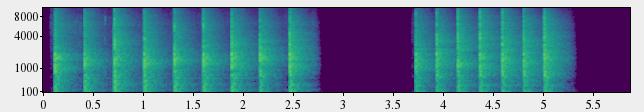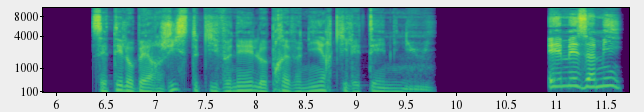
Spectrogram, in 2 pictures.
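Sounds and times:
loud knocking on a bedroom door: 0.1s - 2.8s, 3.7s - 5.4s
speech: 6.4s - 9.9s, 10.9s - 11.7s.

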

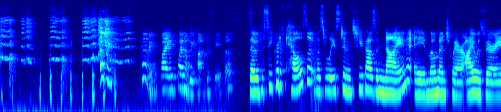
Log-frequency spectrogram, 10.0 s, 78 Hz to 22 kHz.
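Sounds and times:
dog squeaking a squeaky toy: 0.0s - 2.8s
speech: 3.2s - 10.0s.

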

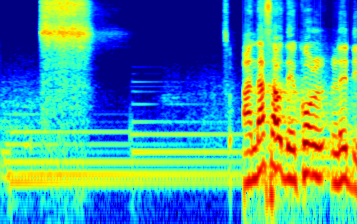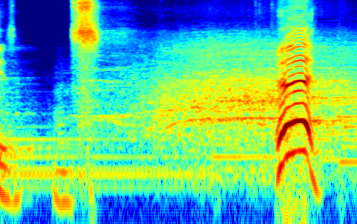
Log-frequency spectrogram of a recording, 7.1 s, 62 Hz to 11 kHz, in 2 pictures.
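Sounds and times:
person imitating a snake's hiss: 0.4s - 1.0s
speech: 2.3s - 4.5s, 6.3s - 6.9s.

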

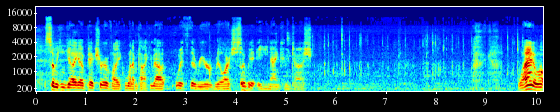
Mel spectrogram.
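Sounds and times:
speech: 0.2s - 5.6s, 9.6s - 10.1s
typing on a computer keyboard: 5.4s - 9.8s.

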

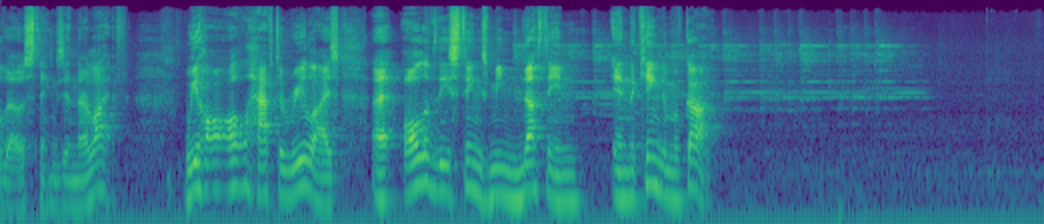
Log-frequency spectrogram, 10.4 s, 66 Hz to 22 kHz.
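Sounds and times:
speech: 0.0s - 7.3s
low steady hum: 0.0s - 10.4s
phone ringtone for an incoming call: 5.2s - 9.6s.

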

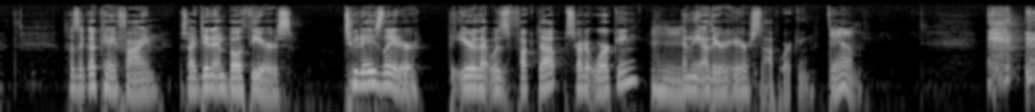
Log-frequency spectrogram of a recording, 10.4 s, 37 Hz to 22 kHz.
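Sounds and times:
speech: 0.7s - 8.7s, 9.8s - 10.3s
person coughing: 9.8s - 10.3s.

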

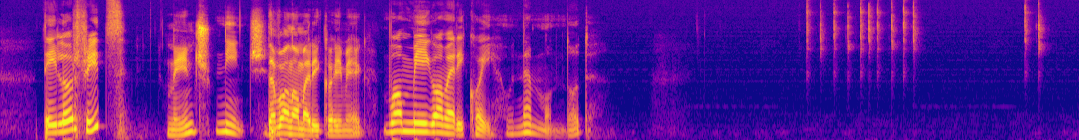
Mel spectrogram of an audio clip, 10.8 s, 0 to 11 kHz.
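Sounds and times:
speech: 0.4s - 6.0s
pen being clicked or fiddled with: 8.0s - 9.2s, 10.2s - 10.5s.

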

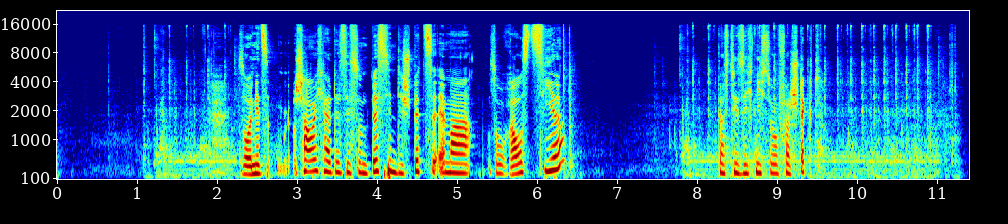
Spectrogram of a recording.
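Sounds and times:
sewing machine stitching a zigzag seam: 1.0s - 2.4s, 7.5s - 11.3s
speech: 2.3s - 6.5s, 8.3s - 9.6s.

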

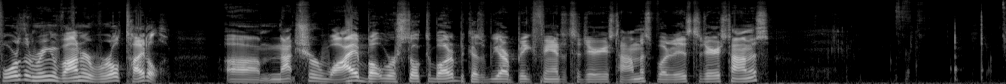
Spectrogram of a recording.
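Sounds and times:
speech: 0.0s - 7.8s
person sipping water: 7.7s - 10.0s
soft wet mouth clicks: 8.0s - 10.0s.

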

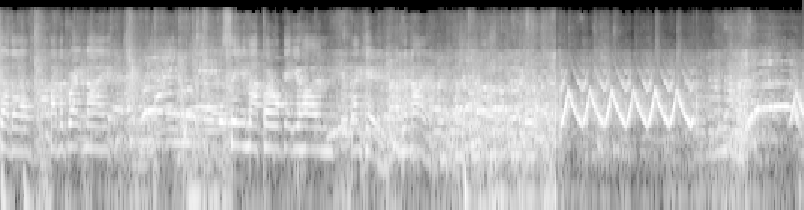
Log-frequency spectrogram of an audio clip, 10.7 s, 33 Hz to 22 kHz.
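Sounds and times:
speech: 0.0s - 7.6s
murmur of crowd chatter: 0.0s - 10.7s
laughter: 4.2s - 10.7s
siren wailing: 7.4s - 9.4s, 10.3s - 10.7s.

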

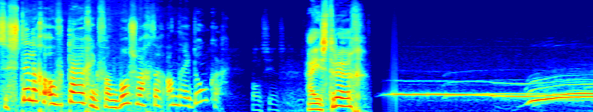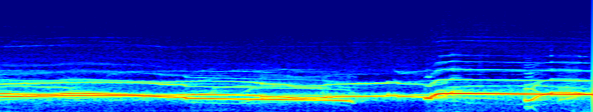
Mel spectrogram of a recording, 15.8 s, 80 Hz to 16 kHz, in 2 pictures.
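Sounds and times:
speech: 0.0s - 4.9s
several wolves howling together: 5.2s - 15.8s.

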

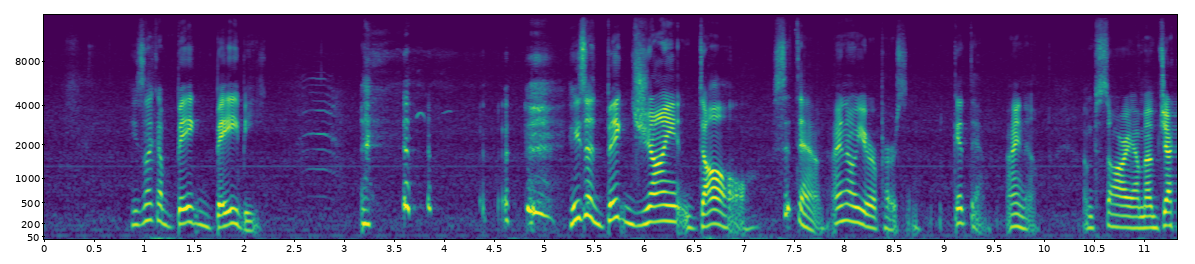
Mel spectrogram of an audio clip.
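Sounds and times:
speech: 0.9s - 2.3s, 3.2s - 3.8s, 4.6s - 11.3s
cat meowing: 2.6s - 3.0s.

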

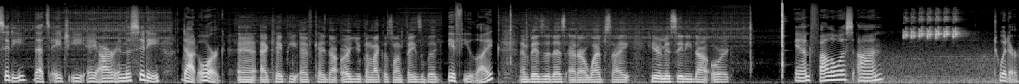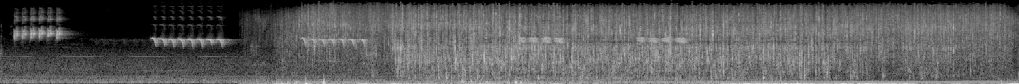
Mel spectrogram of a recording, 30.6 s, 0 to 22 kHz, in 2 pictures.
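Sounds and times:
water from a hose watering a sycamore tree's roots: 0.0s - 11.0s, 18.9s - 30.5s
speech: 0.0s - 11.1s, 11.9s - 13.9s, 15.0s - 15.4s
birds chirping: 3.6s - 10.9s, 13.1s - 30.5s.

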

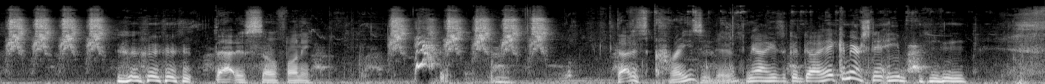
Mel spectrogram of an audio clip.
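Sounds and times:
pet bird squawking harshly: 0.0s - 1.2s, 2.0s - 7.4s
laughter: 1.2s - 2.4s, 8.8s - 9.8s
speech: 1.2s - 3.3s, 4.4s - 9.8s.

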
